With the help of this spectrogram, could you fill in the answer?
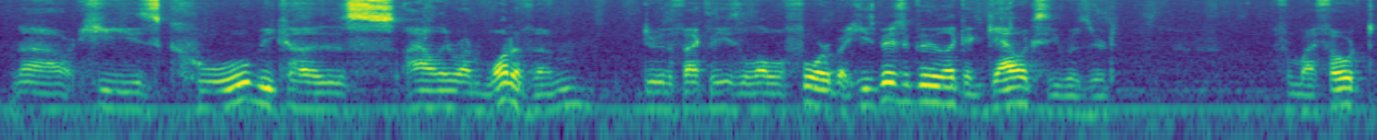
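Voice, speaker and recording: A man's medium-pitched voice, with ordinary pitch variation, comes through over noticeable background noise. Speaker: YouTube card game deck profiler. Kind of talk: casual tutorial. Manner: halting, stuttering with fillers.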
